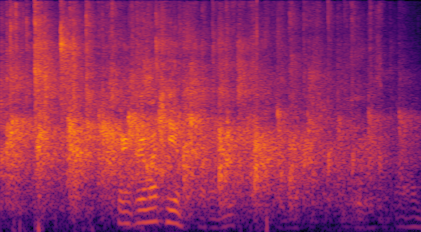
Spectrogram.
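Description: An audience applauds a speaker at an evening AI and deep learning enterprise talk, a steady wash of clapping running under a man's spoken thanks.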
